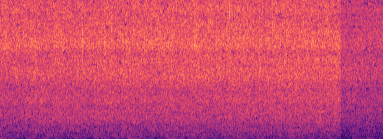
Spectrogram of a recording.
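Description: Waterfalls pour inside a big cave, a steady, loud broadband roar of falling water that fills the space without pause, dipping slightly in level near the end.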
